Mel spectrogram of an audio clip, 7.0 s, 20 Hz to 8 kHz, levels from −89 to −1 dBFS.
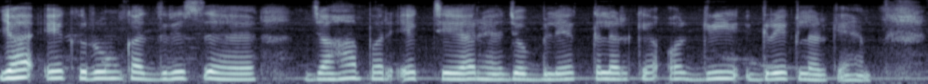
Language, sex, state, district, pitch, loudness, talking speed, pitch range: Hindi, female, Jharkhand, Palamu, 215 Hz, -20 LUFS, 180 wpm, 205-230 Hz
